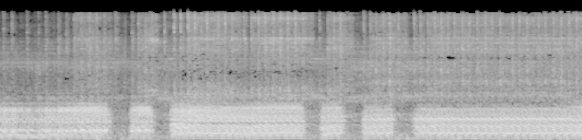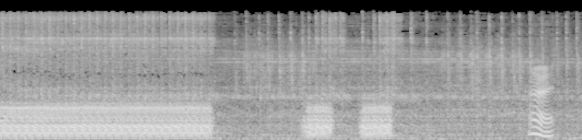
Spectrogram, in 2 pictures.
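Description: Two repaired string trimmer weed eaters idle and rev with a loud, steady small two-stroke engine drone, cutting out briefly several times and sputtering back, with a person talking over them.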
